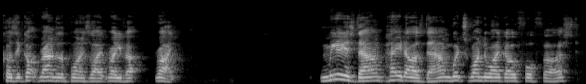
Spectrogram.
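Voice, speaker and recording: Male gamer, a little higher-pitched with a sharp bright edge, informal session recap. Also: steady tone, fairly quick. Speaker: tabletop role-playing game player. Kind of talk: casual chat recapping a game session.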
